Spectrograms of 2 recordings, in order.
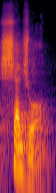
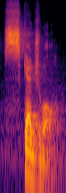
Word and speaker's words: schedule: me say that word is different from how British people say that word. They say it something like schedule. That is fine, but if you want to sound like an American like me, we say it like this: schedule.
